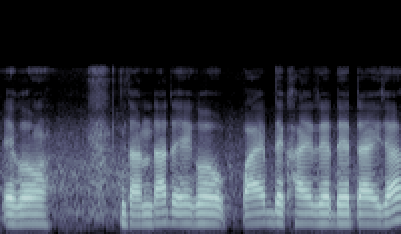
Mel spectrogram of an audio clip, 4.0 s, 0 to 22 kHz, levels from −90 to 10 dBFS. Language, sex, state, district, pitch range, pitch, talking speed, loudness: Bhojpuri, male, Bihar, East Champaran, 125-135 Hz, 130 Hz, 120 wpm, -15 LUFS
